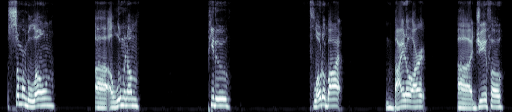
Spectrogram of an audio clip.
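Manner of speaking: very slow, careful, unhurried reading. Reading out a list of names, reading them very slowly. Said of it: "I'm reading these very slowly".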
